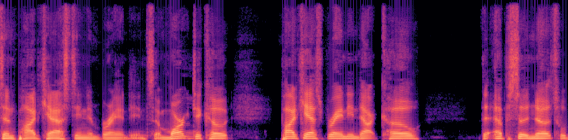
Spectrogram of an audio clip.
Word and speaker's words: Mark Des Cotes: thing we're on podcast Mark Deco that's how to say it though so look him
